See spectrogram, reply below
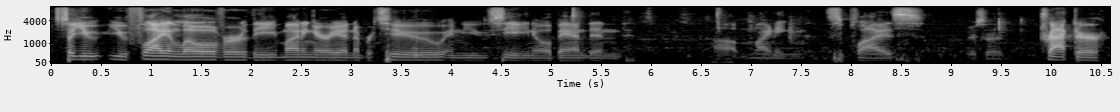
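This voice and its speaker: A man acting as game master, improvising halting scene descriptions for a tabletop roleplaying game. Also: on the low side, fairly even intonation, pushed and bright, slight background noise.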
